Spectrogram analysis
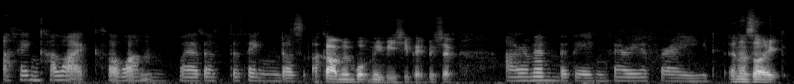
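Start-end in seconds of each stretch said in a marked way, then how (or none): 0.0-3.1 a hint of a soft, higher, quiet doll voice; mock Mia Goth interview voice. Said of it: "she sounds completely different". 5.1-7.2 a hint of a quiet, higher haunted doll voice; mock Mia Goth voice. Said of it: "a little haunted Victorian doll".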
